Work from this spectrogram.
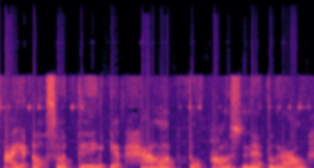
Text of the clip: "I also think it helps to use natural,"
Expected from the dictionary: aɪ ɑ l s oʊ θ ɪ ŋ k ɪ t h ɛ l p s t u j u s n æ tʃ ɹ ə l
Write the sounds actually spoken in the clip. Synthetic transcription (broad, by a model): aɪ ɑ l s oʊ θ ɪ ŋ k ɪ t h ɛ l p t u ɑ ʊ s n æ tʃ ɹ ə l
